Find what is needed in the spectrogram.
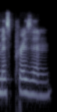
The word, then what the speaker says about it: misprision: I found out why we're unfamiliar with the term misprision of felony is because I think it's just pronounced misprison.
